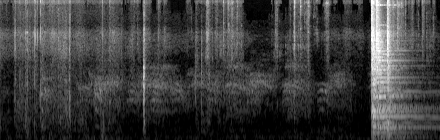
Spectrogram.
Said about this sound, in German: ich genau hier vor einem kleinen Schrein und mach mal der Schreingott, der Kami, schläft zwar schon, aber ich rüttel trotzdem mal hier an der Glocke. Ich muss also an der Glocke rütteln, am besten noch ein Stück, ein kleines Geldstück hineinwerfen.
